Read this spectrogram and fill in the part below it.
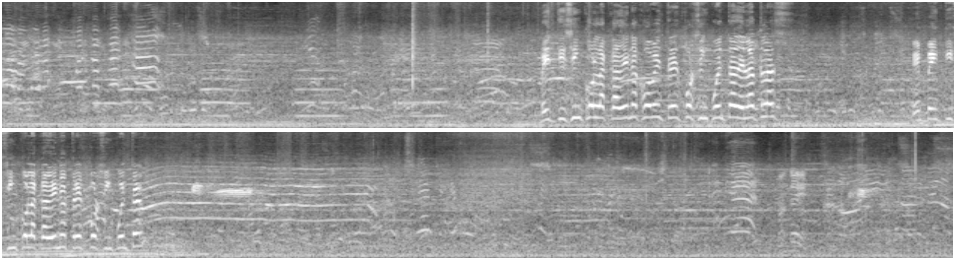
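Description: A large crowd sings and chants in the distance outdoors.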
